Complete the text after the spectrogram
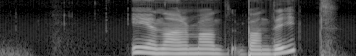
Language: Swedish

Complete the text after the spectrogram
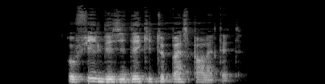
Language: French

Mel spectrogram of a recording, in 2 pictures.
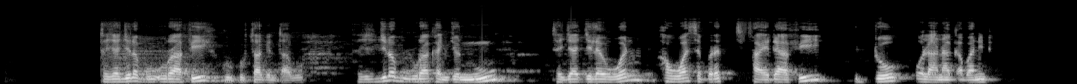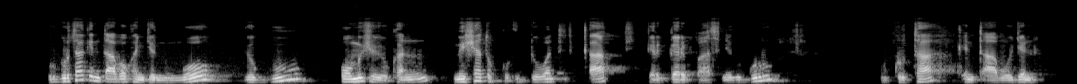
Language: Oromo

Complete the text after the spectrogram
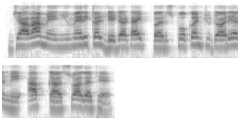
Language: Hindi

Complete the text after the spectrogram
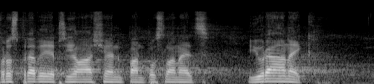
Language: Czech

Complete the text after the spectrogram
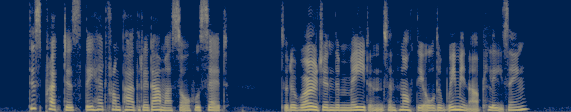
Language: English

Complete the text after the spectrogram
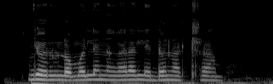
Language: Masai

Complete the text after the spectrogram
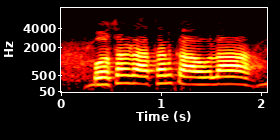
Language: Bhojpuri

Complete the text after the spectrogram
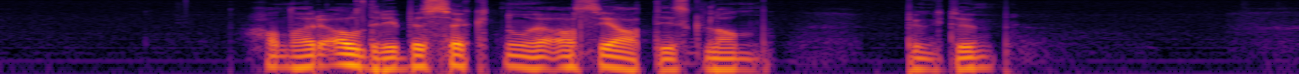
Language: Norwegian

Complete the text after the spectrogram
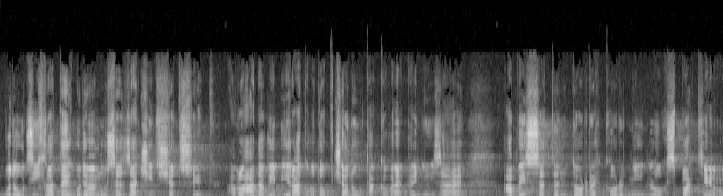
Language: Czech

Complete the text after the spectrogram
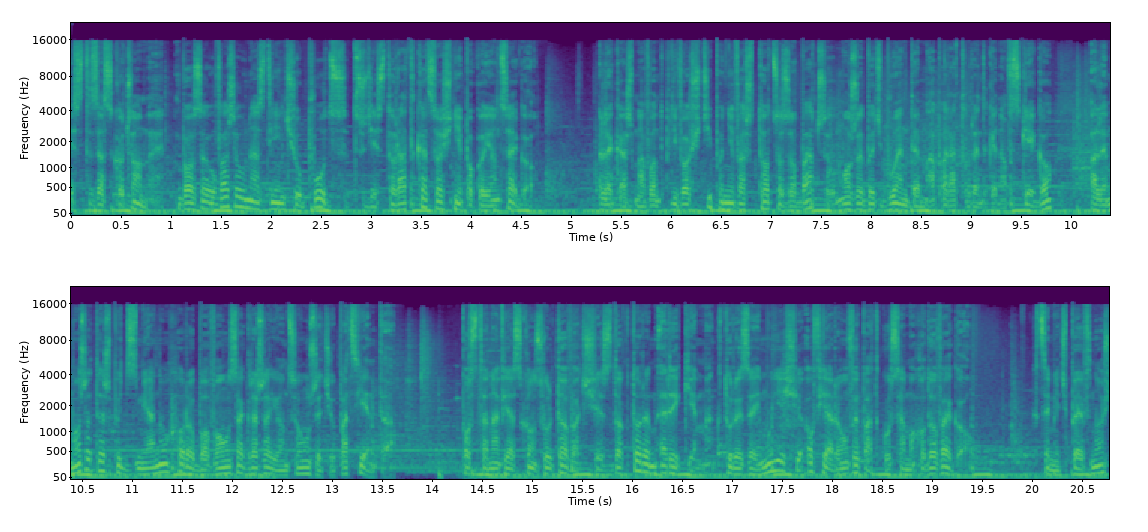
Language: Polish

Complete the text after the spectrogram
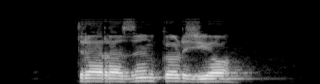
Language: Yidgha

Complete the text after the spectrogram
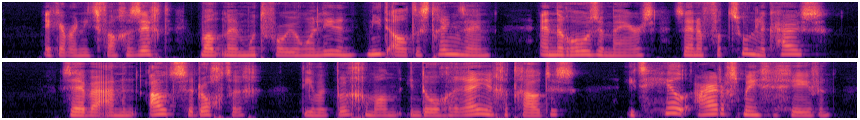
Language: Dutch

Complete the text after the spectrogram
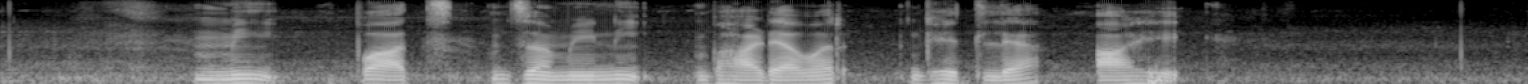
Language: Marathi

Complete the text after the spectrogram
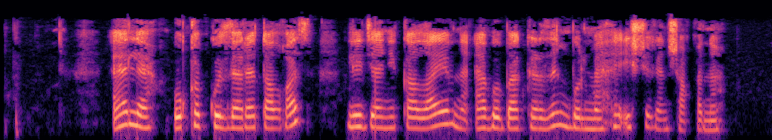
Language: Bashkir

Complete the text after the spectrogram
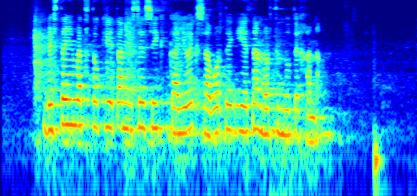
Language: Basque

